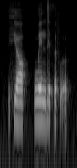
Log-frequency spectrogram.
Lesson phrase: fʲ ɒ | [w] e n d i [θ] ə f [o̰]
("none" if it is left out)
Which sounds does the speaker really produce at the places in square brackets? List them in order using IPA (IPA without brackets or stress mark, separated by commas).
w, θ, o̰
